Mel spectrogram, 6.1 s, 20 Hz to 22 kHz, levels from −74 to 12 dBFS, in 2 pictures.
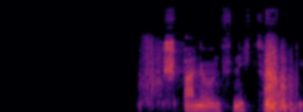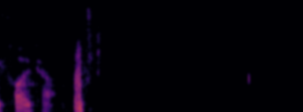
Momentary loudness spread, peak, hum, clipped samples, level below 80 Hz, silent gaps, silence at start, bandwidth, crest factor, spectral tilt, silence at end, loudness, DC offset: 18 LU; -6 dBFS; none; under 0.1%; -62 dBFS; none; 1.4 s; 16 kHz; 26 dB; -4.5 dB/octave; 2.1 s; -26 LUFS; under 0.1%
